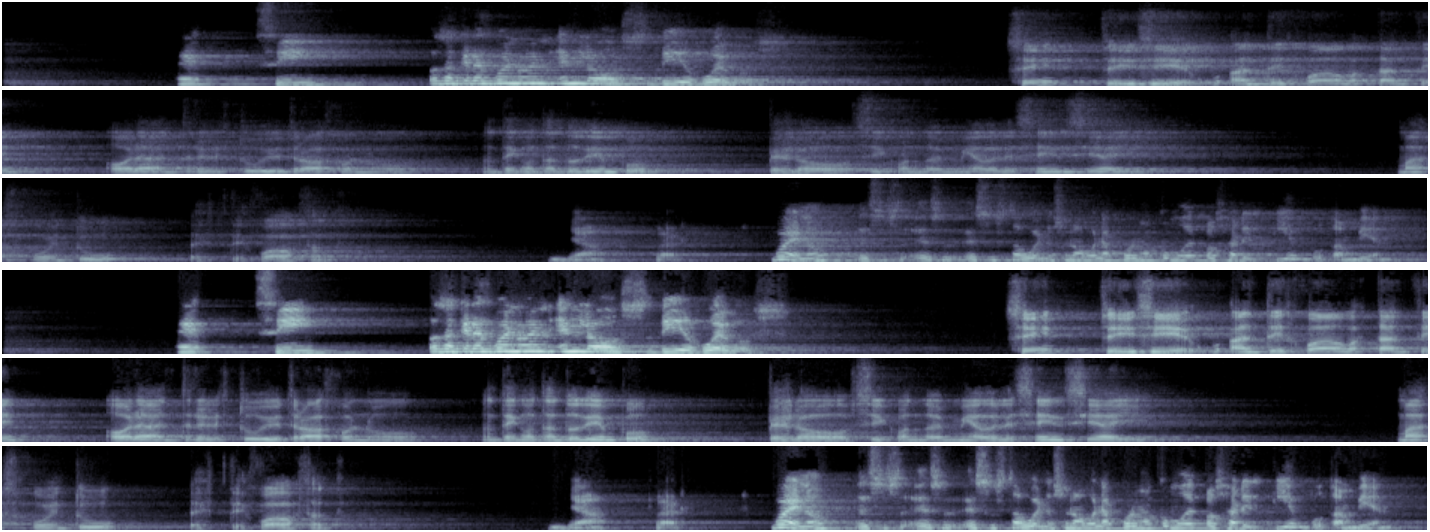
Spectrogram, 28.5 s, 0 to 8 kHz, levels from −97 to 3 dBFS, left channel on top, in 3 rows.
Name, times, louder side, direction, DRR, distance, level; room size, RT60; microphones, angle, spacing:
voice 1, 1.7-2.2 2.8-5.2 22.7-23.0 23.4-23.6 24.1-28.3, right 6 dB, 45° right, 16 dB, 0.3 m, -25 dB
voice 2, 6.7-9.6 10.2-12.3 12.7-13.9 14.6-17.2 18.8-19.8 20.3-21.2, right 5 dB, 80° right, 12 dB, 0.6 m, -33 dB
12.5 x 9.0 x 9.8 m, 2.2 s
head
